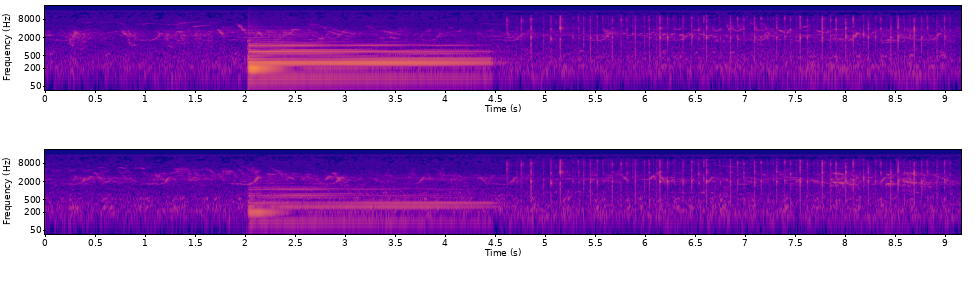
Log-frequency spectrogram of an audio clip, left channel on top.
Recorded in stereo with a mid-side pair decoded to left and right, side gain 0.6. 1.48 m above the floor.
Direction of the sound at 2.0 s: 50° left.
